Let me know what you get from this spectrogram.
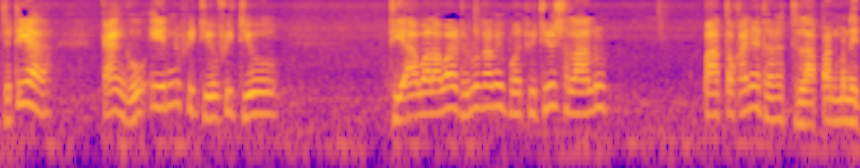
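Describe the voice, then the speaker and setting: The speech runs at a very fast pace with ordinary pitch variation, broken by long, frequent pauses. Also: man, high pitch for a man. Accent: strong Javanese. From East Java (Surabaya). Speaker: food vlogger. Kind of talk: casual chat.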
